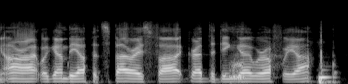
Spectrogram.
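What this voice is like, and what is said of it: Put-on Australian accent, spot-on. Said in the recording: “talking in Australian ... That was a perfect impression.”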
